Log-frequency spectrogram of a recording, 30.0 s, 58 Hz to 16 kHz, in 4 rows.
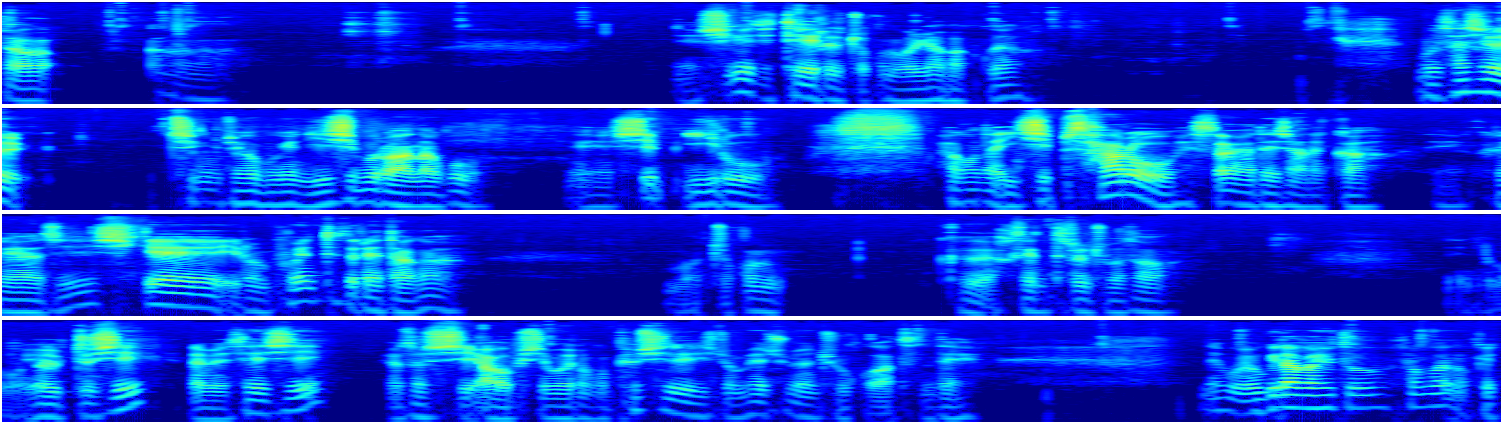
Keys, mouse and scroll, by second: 3.2 shift+right click.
